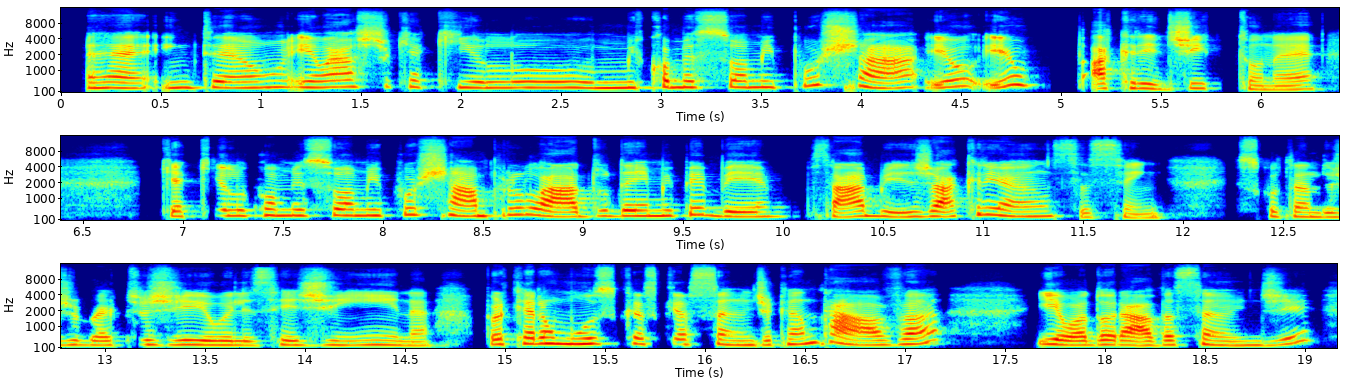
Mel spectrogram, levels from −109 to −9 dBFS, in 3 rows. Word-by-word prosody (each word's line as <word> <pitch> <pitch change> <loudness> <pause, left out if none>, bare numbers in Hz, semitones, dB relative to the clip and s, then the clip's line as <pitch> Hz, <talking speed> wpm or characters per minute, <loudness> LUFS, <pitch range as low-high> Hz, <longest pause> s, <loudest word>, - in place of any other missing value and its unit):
É. 230 -1 +3
Então 245 +2 -1
eu 260 -1 +2
acho 285 +1 0
que 285 - -12
aquilo 245 -2 -2
me 235 +1 +2
começou 260 +1 0
a - - -1
me 265 0 0
puxar, 260 -5 +1
eu 295 +3 -1
eu 350 +2 +1 0.3
acredito, 210 -3 0
né, 165 +3 -2 0.6
que 215 - -1
aquilo 240 +3 -4
começou 250 +1 0
a 255 - +3
me 250 0 +1
puxar 250 -4 +1
para 270 +5 -4
o - - -2
lado 205 -4 +4
da 235 +1 +2
MPB, 235 -4 0 0.2
sabe. 215 -4 +2
Já 205 -1 +4
criança, 225 - -2
assim, 165 -2 -10 0.4
escutando 195 -3 -5
Gilberto 185 0 -4
Gil, 195 -1 +1
Elis 175 -1 -5
Regina, 185 -2 -4 0.3
porque 215 +3 0
eram 250 +1 +6
músicas 240 0 +1
que 225 - -5
a 215 - -1
Sandy 190 -4 -3
cantava, 220 - +2 0.5
e - - +2
eu 190 -4 +5
adorava 185 -1 +4
a - - -8
Sandy, 190 - -4
225 Hz, 145 wpm, -23 LUFS, 195-250 Hz, 0.6 s, eram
